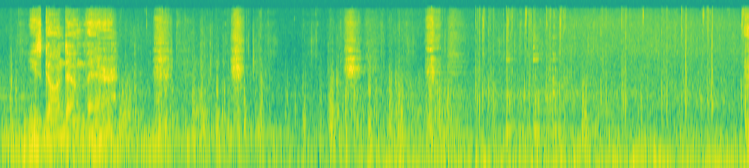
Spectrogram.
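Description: Footsteps thud on wooden stairs and stone floors.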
